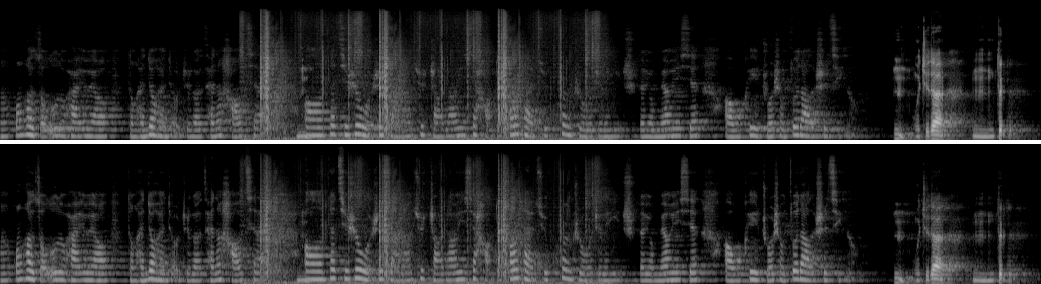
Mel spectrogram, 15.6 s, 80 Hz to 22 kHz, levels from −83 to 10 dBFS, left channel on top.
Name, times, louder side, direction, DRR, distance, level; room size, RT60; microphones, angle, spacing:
voice 1, 0.0-12.8, right 2 dB, 45° right, 6 dB, 2.1 m, -34 dB
sound 1, 3.6-9.2, left 3 dB, 25° left, 3.2 m, -36 dB
voice 2, 13.4-15.0, left 3 dB, 70° left, 10 dB, 1.3 m, -28 dB
26.5 x 25.0 x 8.5 m, 1.1 s
head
